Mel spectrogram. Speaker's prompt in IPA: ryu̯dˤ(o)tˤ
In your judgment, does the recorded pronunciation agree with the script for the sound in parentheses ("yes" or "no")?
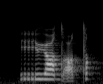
no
